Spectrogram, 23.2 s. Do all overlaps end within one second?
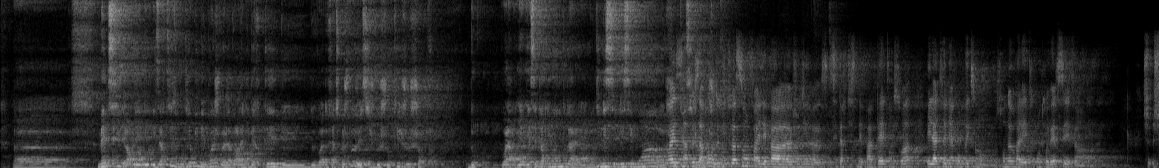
No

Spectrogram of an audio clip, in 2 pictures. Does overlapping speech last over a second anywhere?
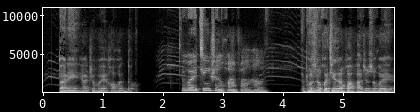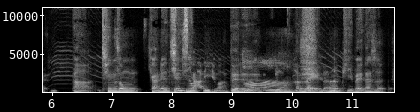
Yes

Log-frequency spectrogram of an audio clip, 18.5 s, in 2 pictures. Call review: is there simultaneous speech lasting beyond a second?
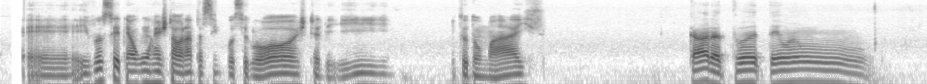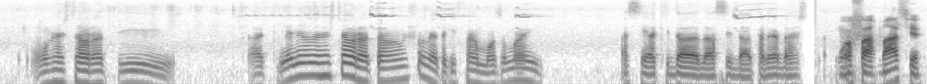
No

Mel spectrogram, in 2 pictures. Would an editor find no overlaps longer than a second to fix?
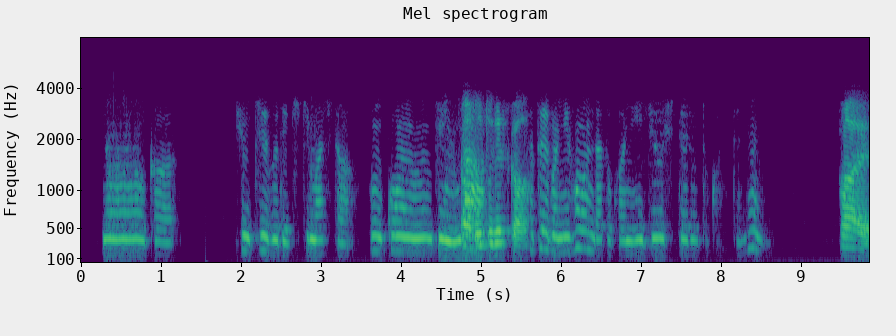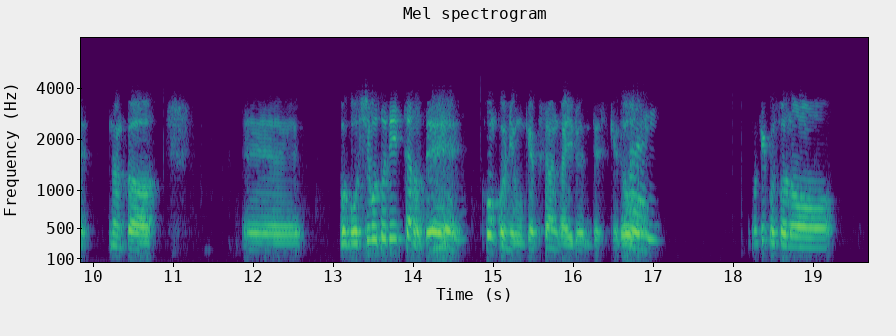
Yes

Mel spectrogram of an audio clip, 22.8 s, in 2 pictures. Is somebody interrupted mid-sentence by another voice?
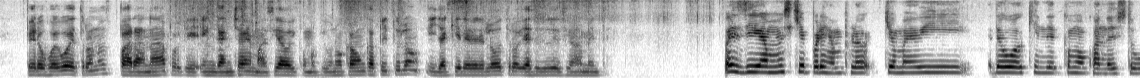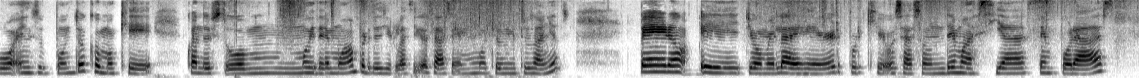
No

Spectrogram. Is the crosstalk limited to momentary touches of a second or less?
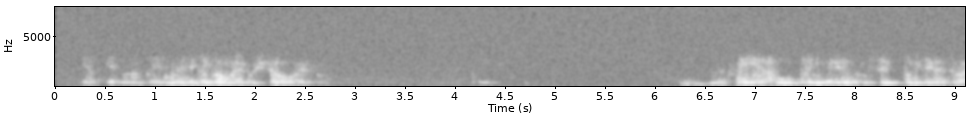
No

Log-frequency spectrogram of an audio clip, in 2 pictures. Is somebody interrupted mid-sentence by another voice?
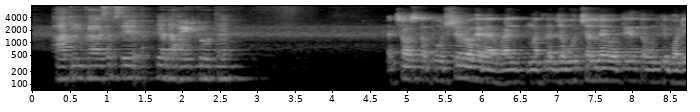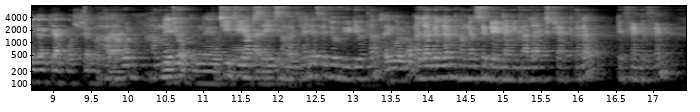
Yes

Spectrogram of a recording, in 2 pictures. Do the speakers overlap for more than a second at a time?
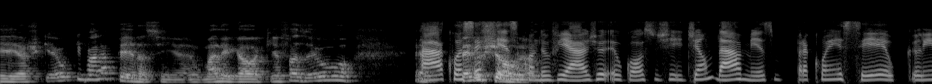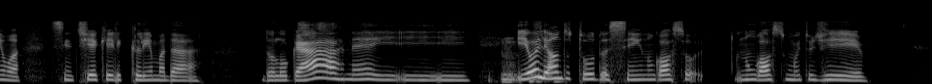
Yes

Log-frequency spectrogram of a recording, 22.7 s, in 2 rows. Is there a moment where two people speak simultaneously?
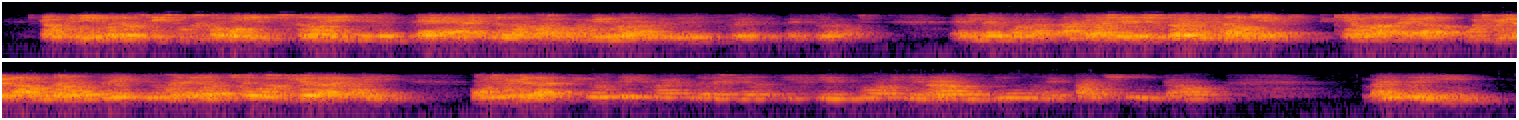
Yes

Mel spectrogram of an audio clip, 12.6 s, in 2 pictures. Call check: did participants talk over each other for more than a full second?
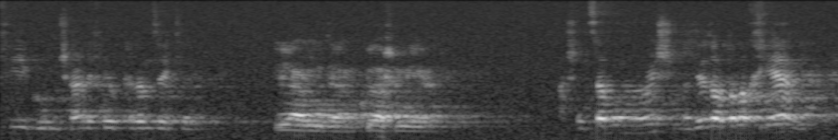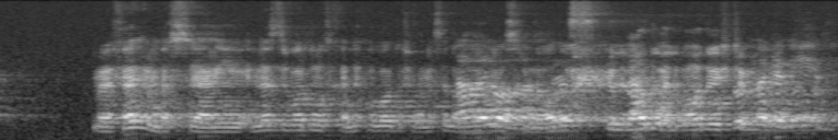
Yes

